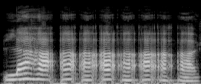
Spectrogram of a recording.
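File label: "A.A.A.A.A.A.", French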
